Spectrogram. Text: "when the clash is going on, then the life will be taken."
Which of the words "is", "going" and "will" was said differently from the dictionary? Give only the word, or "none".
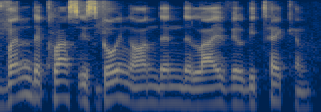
is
